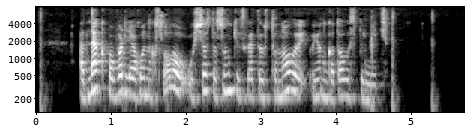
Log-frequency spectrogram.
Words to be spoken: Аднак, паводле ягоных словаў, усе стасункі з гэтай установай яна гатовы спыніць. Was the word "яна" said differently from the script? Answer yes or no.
yes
